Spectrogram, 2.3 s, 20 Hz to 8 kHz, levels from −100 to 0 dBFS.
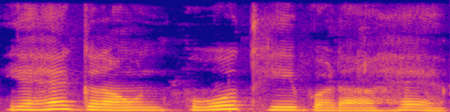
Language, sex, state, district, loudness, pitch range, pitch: Hindi, male, Punjab, Fazilka, -15 LUFS, 185-215 Hz, 200 Hz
